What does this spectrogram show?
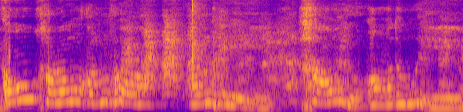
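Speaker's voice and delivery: put-on high, drawn-out Chinese accent; mock Chinese accent. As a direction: greet elders in an exaggerated Chinese accent. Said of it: "like, China and be like".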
